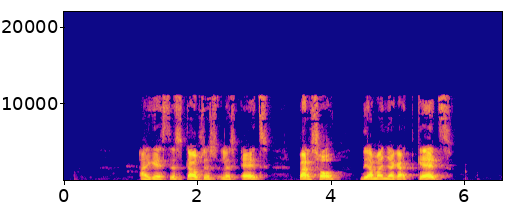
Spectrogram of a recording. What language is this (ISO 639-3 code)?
oci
